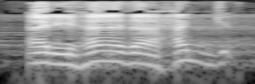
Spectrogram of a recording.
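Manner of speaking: plain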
